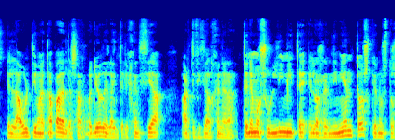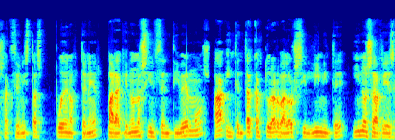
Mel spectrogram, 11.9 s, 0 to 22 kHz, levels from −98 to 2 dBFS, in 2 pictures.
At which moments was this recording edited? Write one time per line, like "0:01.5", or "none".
none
